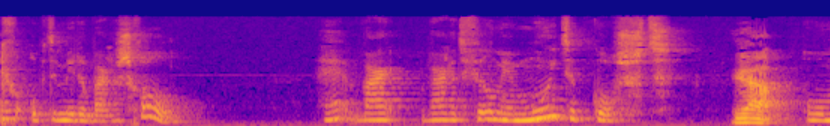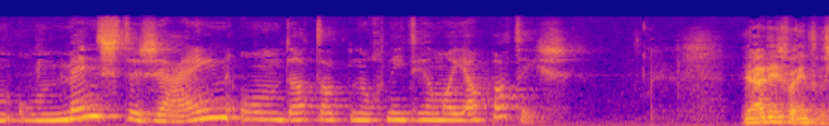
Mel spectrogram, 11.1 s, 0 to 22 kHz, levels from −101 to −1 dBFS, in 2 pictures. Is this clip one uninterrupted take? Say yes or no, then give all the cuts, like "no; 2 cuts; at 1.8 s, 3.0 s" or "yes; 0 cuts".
yes; 0 cuts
